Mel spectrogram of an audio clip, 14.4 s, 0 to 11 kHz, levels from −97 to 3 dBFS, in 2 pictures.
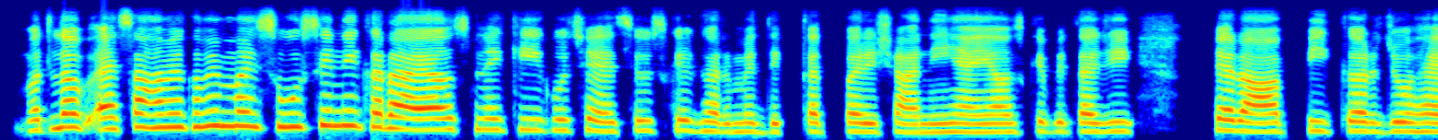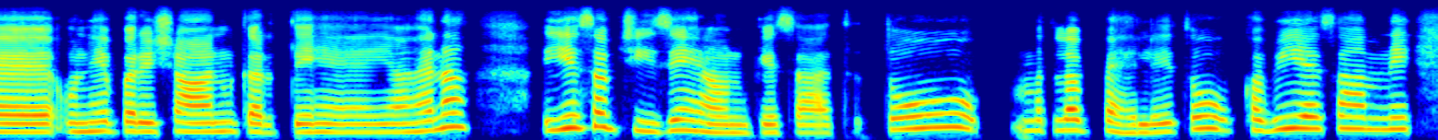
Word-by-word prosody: मतलब 290 +5 +3
ऐसा 275 +4 +5
हमें 310 +1 +3
कभी 325 +2 +3
महसूस 325 -1 +2
ही 360 - +5
नहीं 350 0 +3
कराया 275 -5 +6
उसने 255 0 -5
कि 255 +1 -6
कुछ 245 0 -7
ऐसे 220 -2 -2
उसके 235 +1 -5
घर 215 -2 -3
में 205 0 -4
दिक्कत-परेशानी 200 -1 -2
है 200 -1 0
या 200 0 +1
उसके 200 +2 -7
पिताजी 210 0 -2 0.4
शराब 215 -3 +5
पीकर 220 -1 -2
जो 215 - +2
है 200 -1 +3
उन्हें 210 +2 -2
परेशान 210 0 +1
करते 195 -1 -2
हैं 195 -1 -4
या 195 0 -4
है 230 - 0
ना, 320 +2 +3 0.4
ये 280 +5 +3
सब 320 0 +2
चीज़ें 230 0 -3
हैं 225 -4 -1
उनके 185 0 -3
साथ, 180 0 -4 0.3
तो 290 +2 0 0.3
मतलब 240 +1 0
पहले 195 -2 -2
तो 280 +1 +1 0.2
कभी 255 +4 0
ऐसा 280 +1 -3
हमने 270 0 -3
225 Hz, 185 wpm, -22 LUFS, 205-270 Hz, 0.4 s, कराया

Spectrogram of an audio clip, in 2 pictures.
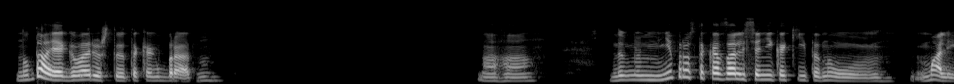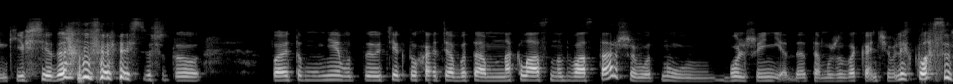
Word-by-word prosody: Ну 205 +2 -7
да, 250 +3 +8
я 200 -3 +9
и - - +2
говорю, 205 +2 +2
что 190 0 -8
это 180 - -4
как 180 -1 -7
брат, 170 -3 0
м. 180 0 -20 2.6
Ага. 165 +1 -10 0.7
Ну, 190 +4 -5
м 210 -1 -5
мне 285 +6 -3
просто 330 -3 -3
казались 255 -2 +5
они 220 -1 +1
какие-то, 205 -3 -4
ну, 160 -4 -7 0.3
маленькие 165 +2 -2
все, 410 - +1
да, 465 - +9 0.5
если 230 -4 0
что. 185 -5 -5 0.7
Поэтому 195 +1 -1
мне 205 +1 -4
вот, 190 0 -12
э, 195 0 -2
те, 210 +3 -3
кто 205 - -5
хотя 195 -1 -1
бы 185 +1 -5 0.2
на 175 +1 -4
класс, 195 -1 +3
на 185 -2 -8
2 185 0 +3
старше 185 - 0
вот, 160 -1 -7
ну, 155 -6 -11
больше 175 0 -7
и 175 - -6
нет 175 -2 -9
да, 160 +1 -8
там 155 - -9
уже 155 +1 -10
заканчивались 175 +6 -4
классы. 255 +4 +4
190 Hz, 150 wpm, -21 LUFS, 175-210 Hz, 2.6 s, я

